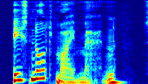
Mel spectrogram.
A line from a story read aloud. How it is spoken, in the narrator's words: said Saccharissa evenly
